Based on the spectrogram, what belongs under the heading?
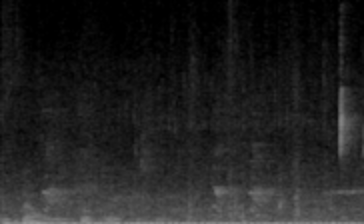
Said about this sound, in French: Là, vous entendez les choucas là. Ces petits cris. Ils communiquent beaucoup entre eux.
